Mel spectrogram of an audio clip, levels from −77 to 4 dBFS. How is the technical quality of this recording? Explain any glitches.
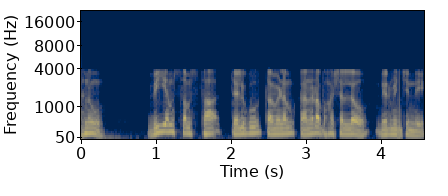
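There is one glitch, a dropout near the end of the speech. The telephone-band G.711 coding stops at 4 kHz and adds faint quantisation noise.

From 4.22 to 4.24 s there is packet loss filled with silence. A 20 ms stretch of audio never arrived, which fits two lost 10 ms packets, and the receiver inserted digital silence. The result is a brief hole with abrupt edges.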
